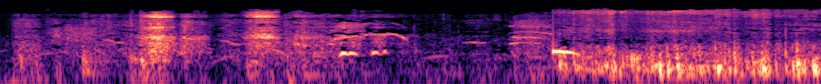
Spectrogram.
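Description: A child squeals nearby.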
